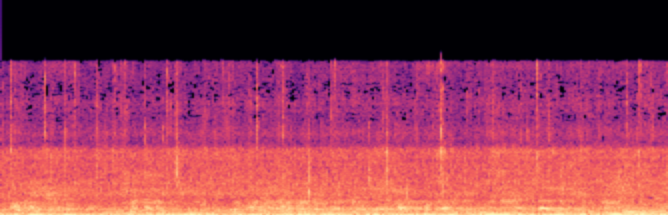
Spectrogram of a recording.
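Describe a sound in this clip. A crowd of people talks and chatters outdoors at a distance.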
